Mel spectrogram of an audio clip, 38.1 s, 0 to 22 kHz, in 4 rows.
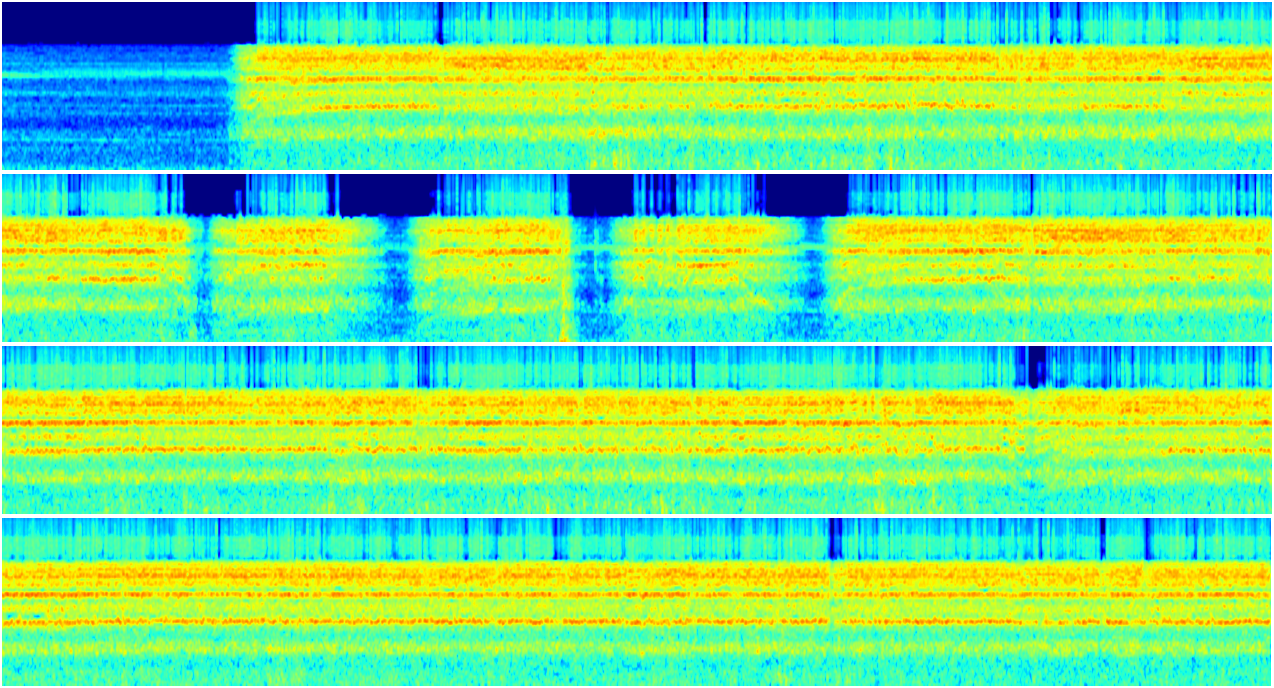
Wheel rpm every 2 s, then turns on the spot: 60, 170, 230, 220, 230, 180, 110, 100, 180, 220, 230, 230, 220, 200, 220, 230, 230, 230, 230.
none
